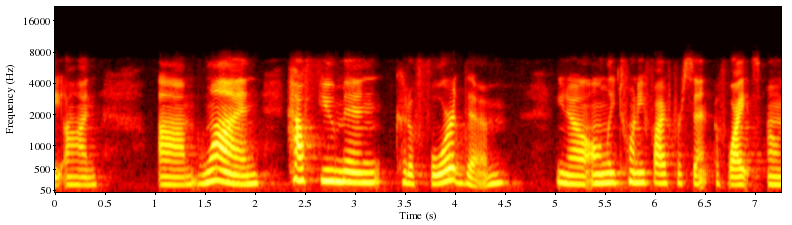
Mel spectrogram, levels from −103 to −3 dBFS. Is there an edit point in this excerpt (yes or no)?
no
